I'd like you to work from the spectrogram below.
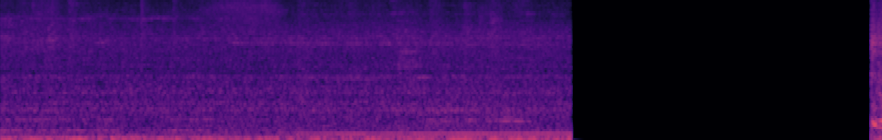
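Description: MBTA commuter rail train arriving at Bridgewater station, a steady rumble with low hum and rattling car noise for about six seconds, then cutting abruptly to silence.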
